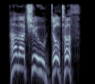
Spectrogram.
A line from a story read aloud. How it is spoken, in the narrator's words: he shouted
